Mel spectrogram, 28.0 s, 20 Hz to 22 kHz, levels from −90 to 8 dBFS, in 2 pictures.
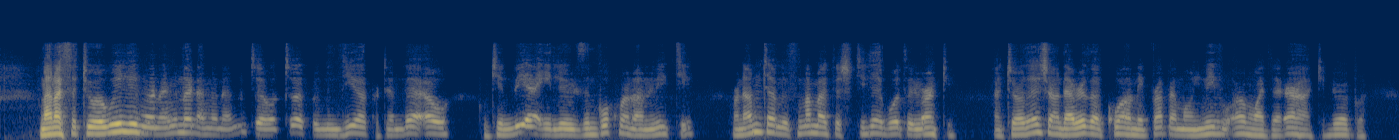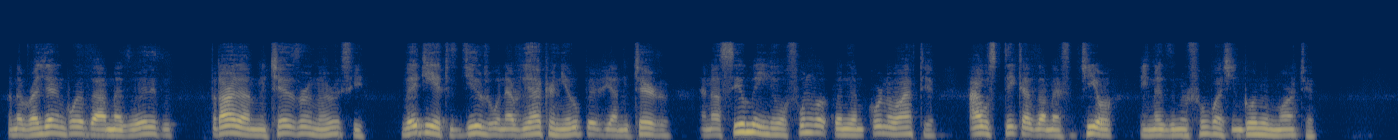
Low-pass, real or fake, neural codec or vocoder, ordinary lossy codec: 7.2 kHz; fake; codec, 16 kHz, 0.5 kbps, X-Codec, HuBERT features, trained on balanced general audio; AAC, 48 kbps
